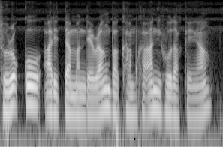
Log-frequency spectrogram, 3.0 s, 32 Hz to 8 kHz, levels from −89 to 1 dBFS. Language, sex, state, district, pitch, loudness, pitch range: Garo, male, Meghalaya, South Garo Hills, 115 Hz, -17 LUFS, 105-130 Hz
